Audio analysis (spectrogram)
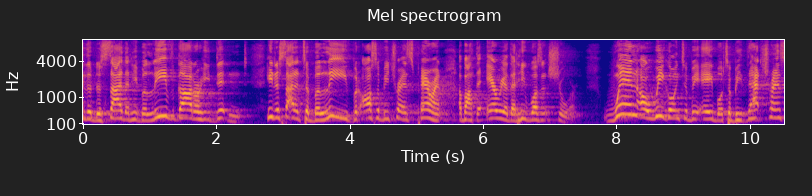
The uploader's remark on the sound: Recorded on 2016-09-11 at the 11:30am Service.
